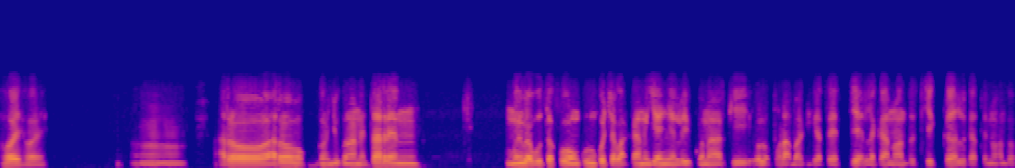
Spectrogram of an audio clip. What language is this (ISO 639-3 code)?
sat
